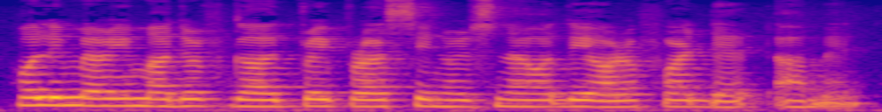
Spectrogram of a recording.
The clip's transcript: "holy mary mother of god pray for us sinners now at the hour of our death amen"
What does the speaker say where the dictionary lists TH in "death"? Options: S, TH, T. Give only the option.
T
